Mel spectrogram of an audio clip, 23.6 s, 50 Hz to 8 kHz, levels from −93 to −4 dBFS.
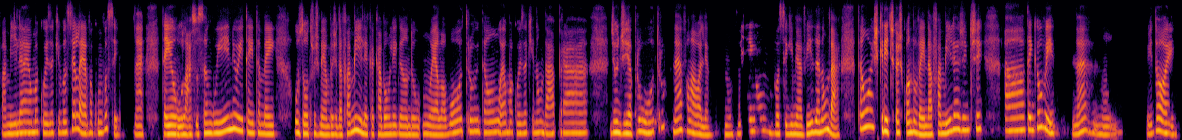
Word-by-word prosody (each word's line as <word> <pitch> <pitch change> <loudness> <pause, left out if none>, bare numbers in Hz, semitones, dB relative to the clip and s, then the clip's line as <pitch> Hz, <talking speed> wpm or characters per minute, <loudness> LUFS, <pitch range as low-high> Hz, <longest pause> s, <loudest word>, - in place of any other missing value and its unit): Família 195 +2 0
é 220 0 0
uma 220 +1 0
coisa 205 -2 -2
que 220 +1 -7
você 220 +5 -2
leva 210 -7 0
com 215 +1 -2
você, 225 - -5 0.3
né. 180 -1 -2 0.4
Tem 185 -1 +5
o 185 - +5
laço 175 +1 0
sanguíneo 210 +9 +3
e 255 -2 +3
tem 225 -5 0
também 190 -3 0 0.4
os 220 -3 0
outros 195 0 0
membros 180 -1 0
da 170 0 0
família, 205 +1 +2
que 180 - -7
acabam 180 0 -1
ligando 175 -2 -1
um 190 -1 -2
elo 170 -1 0
ao 170 +1 -3
outro, 235 +3 -2
então, 220 0 -2
é 205 - -3
uma 220 0 -4
coisa 205 0 -3
que 215 +2 -13
não 215 0 -2
dá 190 -1 -2
pra 210 -1 -3 0.4
de 220 +2 +1
um 225 - +7
dia 200 -1 +3
para 210 +5 -6
o - - +2
outro, 225 +9 -1
né, 245 +3 0
falar: 235 -6 -1
"Olha, 170 -3 0 0.3
não 180 0 -3 0.3
venham, 245 -2 -6
vou 195 -1 0
seguir 190 0 -1
minha 185 -1 +3
vida", 215 +5 +3
não 250 +5 +3
dá! 175 - +2 0.3
Então 300 +4 +2
as 335 - +1
críticas 235 -4 +3
quando 220 +1 +3
vêm 180 -3 +4
da 180 0 +3
família, 205 - +2
a - - +4
gente, 275 +2 -1 0.4
hã, 260 +2 +1
tem 270 0 +2
que 265 - -8
ouvir, 265 -11 +3 0.3
né. 200 +7 0
Num 180 +2 -5 0.5
e 190 0 -4
dói. 210 -6 +1
210 Hz, 180 wpm, -23 LUFS, 185-235 Hz, 0.5 s, um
